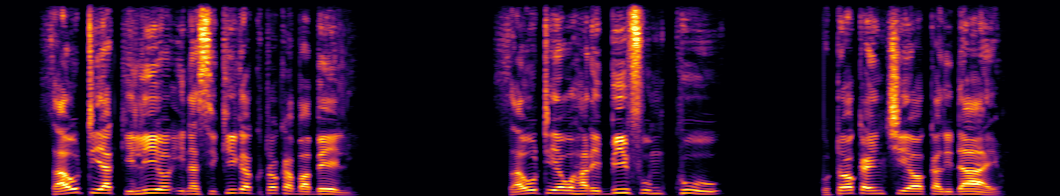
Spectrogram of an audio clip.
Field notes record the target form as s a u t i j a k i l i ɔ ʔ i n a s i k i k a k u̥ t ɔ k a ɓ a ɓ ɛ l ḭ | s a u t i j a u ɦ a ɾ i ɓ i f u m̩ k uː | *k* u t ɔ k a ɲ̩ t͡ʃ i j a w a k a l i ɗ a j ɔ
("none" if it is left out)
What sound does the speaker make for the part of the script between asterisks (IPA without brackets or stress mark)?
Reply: k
